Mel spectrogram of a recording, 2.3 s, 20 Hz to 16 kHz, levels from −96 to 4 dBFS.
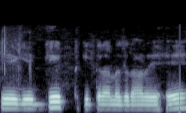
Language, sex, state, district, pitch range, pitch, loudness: Rajasthani, male, Rajasthan, Churu, 110-125 Hz, 120 Hz, -19 LUFS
